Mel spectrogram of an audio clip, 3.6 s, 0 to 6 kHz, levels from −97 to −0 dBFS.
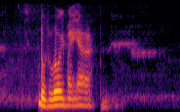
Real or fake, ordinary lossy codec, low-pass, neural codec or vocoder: fake; AAC, 48 kbps; 5.4 kHz; codec, 16 kHz, 2 kbps, FunCodec, trained on LibriTTS, 25 frames a second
